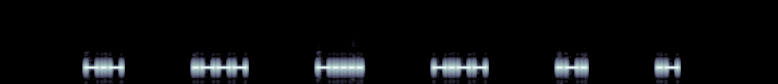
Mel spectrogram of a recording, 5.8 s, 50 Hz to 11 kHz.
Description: Morse code, heard as a keyed tone, about 40 wpm, spaced as for 14 wpm, 700 Hz. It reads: KJ6YRA
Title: USA Call Signs - 6 Characters - 6x Character Spacing - 40wpm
